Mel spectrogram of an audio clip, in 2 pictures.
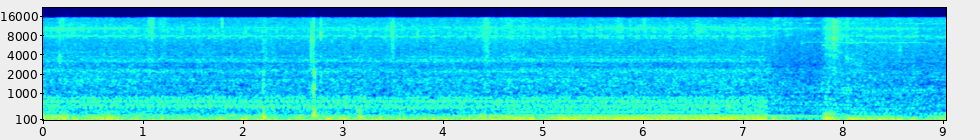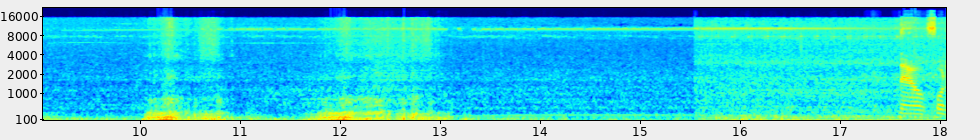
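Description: A 2015 BMW M4 with a 3-liter twin-turbo inline-six settles into a steady, rumbling idle, then lets out two loud revving bursts from the exhaust before dropping back to a deep idle.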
